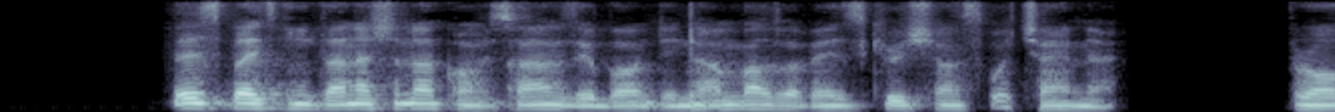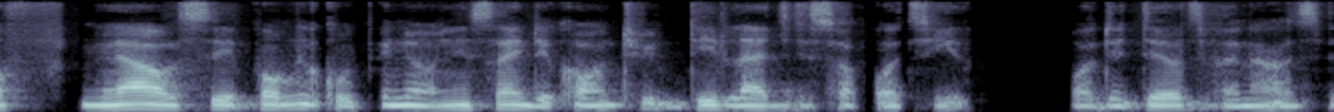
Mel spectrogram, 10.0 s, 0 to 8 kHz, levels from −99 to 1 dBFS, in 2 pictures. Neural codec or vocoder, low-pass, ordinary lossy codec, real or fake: codec, 16 kHz, 1 kbps, FunCodec, trained on LibriTTS, 50 frames a second; 7.2 kHz; AAC, 48 kbps; fake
